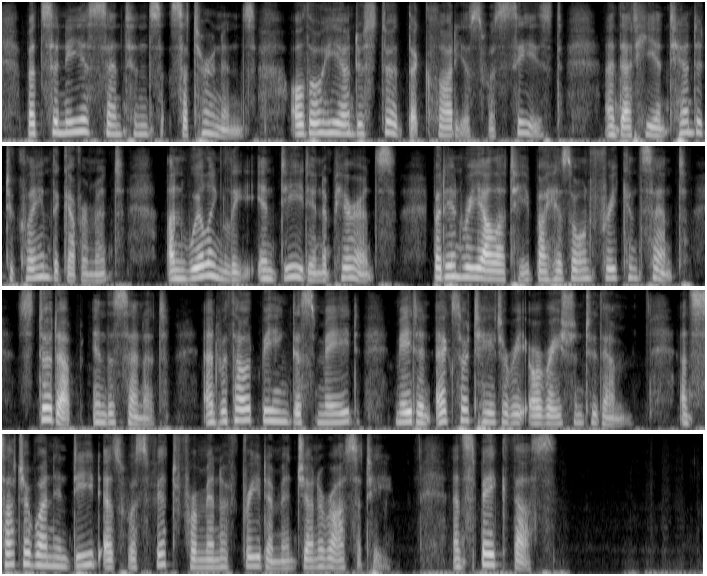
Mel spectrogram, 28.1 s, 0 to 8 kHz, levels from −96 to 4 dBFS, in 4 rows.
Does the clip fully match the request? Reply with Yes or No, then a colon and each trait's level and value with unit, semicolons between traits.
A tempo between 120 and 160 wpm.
Yes: slow, 135 wpm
